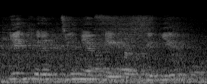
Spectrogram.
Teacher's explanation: So we use rising intonation to ask a real question.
